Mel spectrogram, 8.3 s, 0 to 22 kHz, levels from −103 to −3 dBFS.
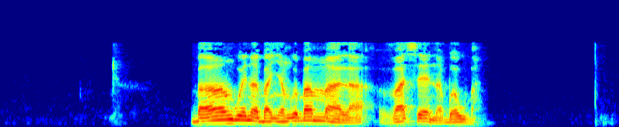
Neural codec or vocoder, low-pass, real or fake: none; 5.4 kHz; real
